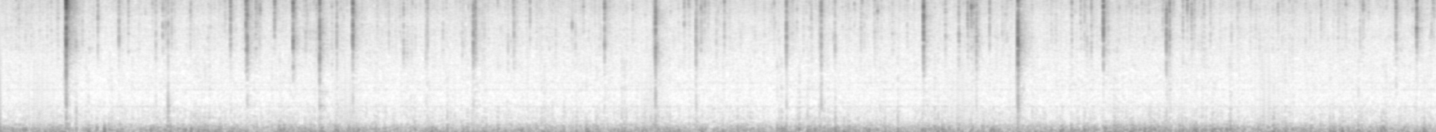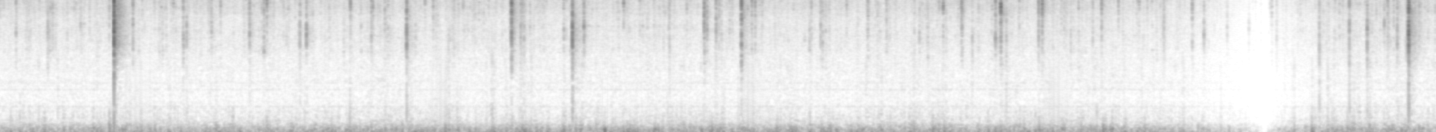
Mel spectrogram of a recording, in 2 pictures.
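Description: Wood fire burning in a fireplace: a steady low rumble with frequent sharp pops and crackles. About two seconds before the end the sound briefly drops away to near silence and then comes back.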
